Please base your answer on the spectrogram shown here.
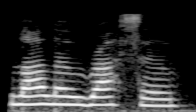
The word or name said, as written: lollo rosso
